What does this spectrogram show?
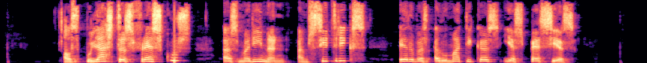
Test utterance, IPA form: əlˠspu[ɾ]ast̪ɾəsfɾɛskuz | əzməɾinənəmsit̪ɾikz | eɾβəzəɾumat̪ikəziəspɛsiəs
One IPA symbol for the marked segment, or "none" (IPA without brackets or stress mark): ʎ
